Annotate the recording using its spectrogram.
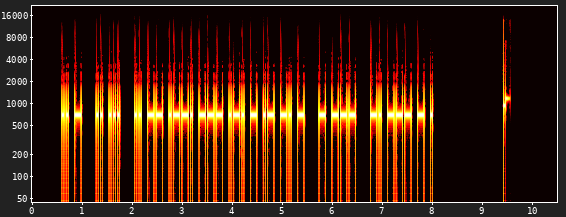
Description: Morse code, heard as a keyed tone, about 28 wpm, 700 Hz. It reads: IT IS IMPORTANT TO NOTE
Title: Sets of 5 Words 28wpm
